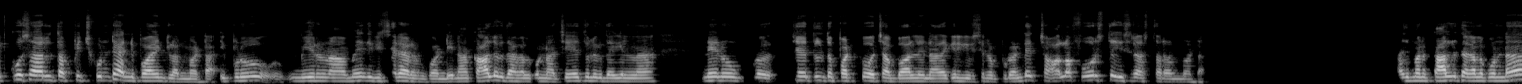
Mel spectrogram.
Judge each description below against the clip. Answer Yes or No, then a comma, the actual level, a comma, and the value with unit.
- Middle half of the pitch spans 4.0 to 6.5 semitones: No, average, 3.4 semitones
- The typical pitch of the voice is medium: Yes, medium, 165 Hz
